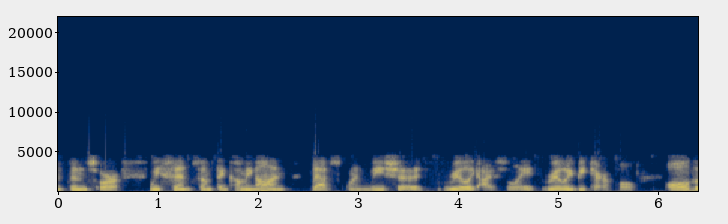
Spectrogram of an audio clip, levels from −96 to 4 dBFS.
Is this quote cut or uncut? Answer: cut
